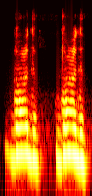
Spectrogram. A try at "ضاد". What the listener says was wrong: যে এটা আইনের মতন এত ভিতরে নিতে হবে না, শুধু আপনি জিহ্বার একটা পাশ ব্যবহার করে দোয়াদ মানে মোটা করে পড়বেন, কিন্তু আইনের মতো আপনাকে একদম ভিতর থেকে উচ্চারণ করতে হবে না।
